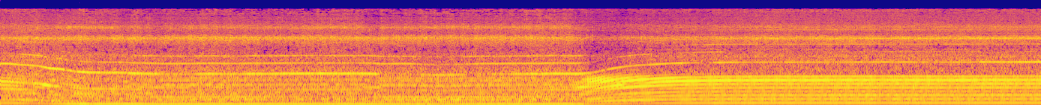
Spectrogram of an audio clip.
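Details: Poulan two-stroke leaf blower, first start after five months stored, running after heavy priming and richening the high-speed mixture screw: steady, even buzz revving cleanly to a higher held speed, smooth with no hunting or stumble; runs fine now.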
